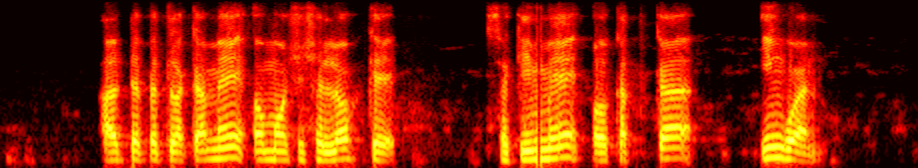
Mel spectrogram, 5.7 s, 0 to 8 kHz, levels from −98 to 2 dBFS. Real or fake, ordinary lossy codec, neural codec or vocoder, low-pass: real; Opus, 16 kbps; none; 7.2 kHz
